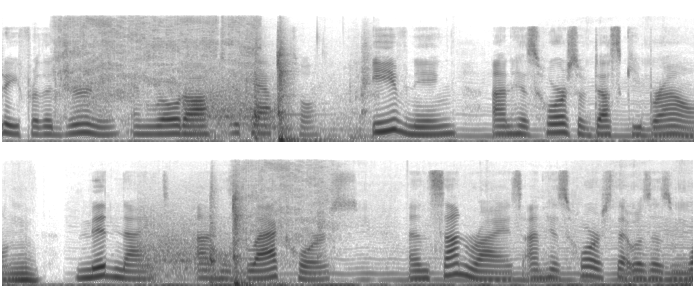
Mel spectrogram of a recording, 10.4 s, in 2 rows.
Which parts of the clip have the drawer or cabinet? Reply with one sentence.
The drawer or cabinet can be heard from 1.3 to 2.8 s and from 6.2 to 7.7 s.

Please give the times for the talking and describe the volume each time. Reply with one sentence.
You can hear the talking from 0.0 to 10.3 s, at a steady volume.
